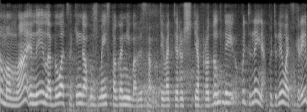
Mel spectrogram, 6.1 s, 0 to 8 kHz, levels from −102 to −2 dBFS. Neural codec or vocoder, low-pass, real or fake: codec, 24 kHz, 1.2 kbps, DualCodec; 7.2 kHz; fake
